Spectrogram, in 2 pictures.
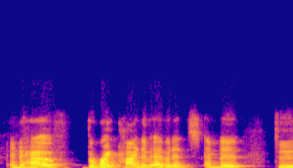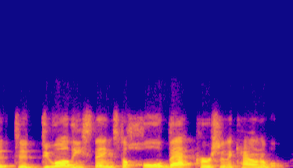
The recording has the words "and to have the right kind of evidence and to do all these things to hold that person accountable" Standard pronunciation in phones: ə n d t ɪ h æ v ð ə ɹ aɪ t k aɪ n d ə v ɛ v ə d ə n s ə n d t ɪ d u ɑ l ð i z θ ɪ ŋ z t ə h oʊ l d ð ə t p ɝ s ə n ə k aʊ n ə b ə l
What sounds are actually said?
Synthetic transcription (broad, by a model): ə n t ɪ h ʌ v ð ə ɹ aɪ t k aɪ n d ə v ɛ v ə d ə n s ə n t t ɪ d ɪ ɑ l ð i z θ ɪ ŋ z t ə h oʊ l d ð ə t p ɝ s ə n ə k aʊ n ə b l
